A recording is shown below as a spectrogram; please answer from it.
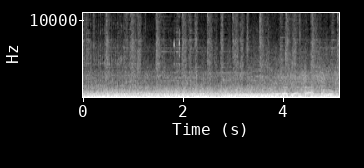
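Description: Car engine rumbling as a car drives onto a ferry crossing a bay in Indonesia, a steady loud low drone with vehicle and crowd noise throughout and people talking over it.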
